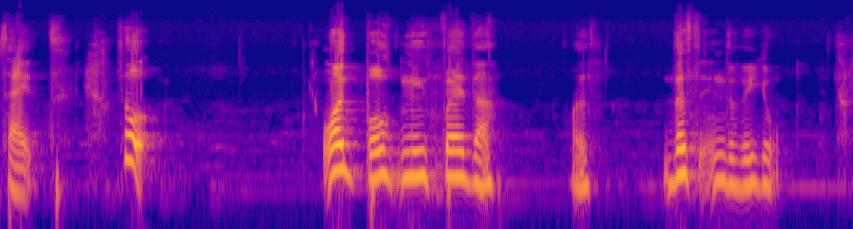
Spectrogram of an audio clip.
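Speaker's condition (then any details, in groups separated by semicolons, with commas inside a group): Spastic cerebral palsy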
